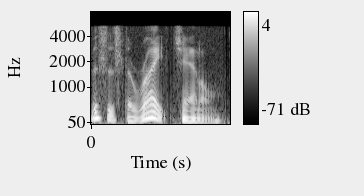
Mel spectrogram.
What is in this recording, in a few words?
Right Speaker Voice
